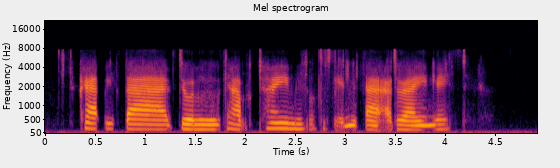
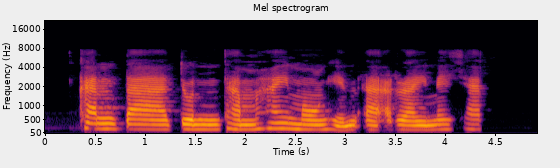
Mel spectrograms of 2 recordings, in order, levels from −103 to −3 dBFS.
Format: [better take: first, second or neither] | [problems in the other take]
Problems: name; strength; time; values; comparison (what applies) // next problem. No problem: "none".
second | noise reduction (neural diffusion model UNIVERSE++)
